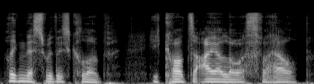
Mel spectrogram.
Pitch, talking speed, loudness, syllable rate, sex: 115 Hz, 210 wpm, -19 LUFS, 5.6 syllables/s, male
